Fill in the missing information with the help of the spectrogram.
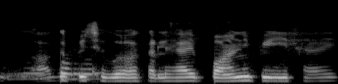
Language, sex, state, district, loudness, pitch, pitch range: Magahi, female, Bihar, Gaya, -25 LUFS, 160 Hz, 160-170 Hz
